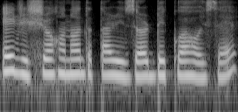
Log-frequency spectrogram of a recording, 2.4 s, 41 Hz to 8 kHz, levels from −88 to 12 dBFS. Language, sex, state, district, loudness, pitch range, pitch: Assamese, female, Assam, Kamrup Metropolitan, -15 LUFS, 220-245 Hz, 230 Hz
